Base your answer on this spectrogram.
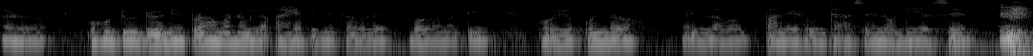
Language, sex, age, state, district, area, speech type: Assamese, female, 30-45, Assam, Udalguri, rural, spontaneous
